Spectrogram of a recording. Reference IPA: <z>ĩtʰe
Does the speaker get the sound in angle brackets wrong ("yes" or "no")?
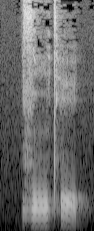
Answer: no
